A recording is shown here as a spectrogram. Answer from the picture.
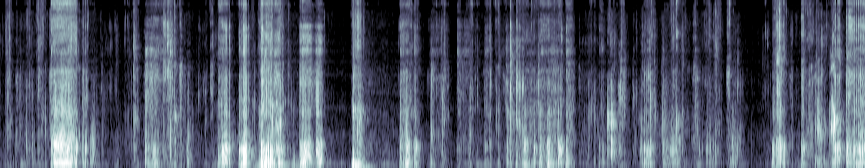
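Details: Mimosa, a French bulldog, eats Trader Joe's peanut butter flavored dog treats for an ASMR recording; loud crisp crunches in clustered bites with sharp snaps, then softer irregular munching, indoors.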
